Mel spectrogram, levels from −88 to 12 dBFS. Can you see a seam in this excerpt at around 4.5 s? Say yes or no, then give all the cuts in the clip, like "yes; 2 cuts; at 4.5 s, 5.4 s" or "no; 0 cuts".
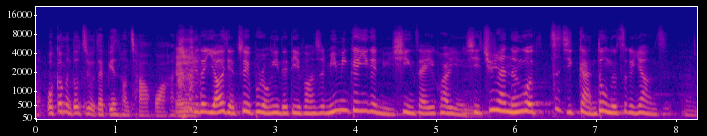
no; 1 cut; at 1.9 s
